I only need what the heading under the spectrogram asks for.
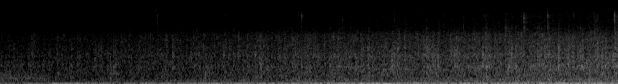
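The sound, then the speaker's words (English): Steady rain pours down at night onto grapevines, pattering on a hard surface, a dense, continuous hiss with scattered sharper drops, unchanging in intensity, with no voices. “I asked Marie-Ange if she thinks it'll rain. She said she hoped so, but it won't. I trusted her. Now my mustard yellow sundress is soaking wet”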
